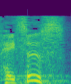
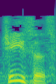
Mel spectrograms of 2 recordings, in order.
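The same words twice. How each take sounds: First: The name is said with a Spanish pronunciation. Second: The name is said with an English pronunciation. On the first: "not so good in Mexico, because they're calling upon the name of Jesus" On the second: "that works great here"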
